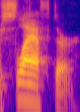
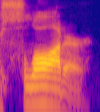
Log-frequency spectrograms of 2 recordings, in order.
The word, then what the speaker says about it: Slaughter: hurt Mr Slaughter and it's not pronounced Mr slafter I thought it was Mr slafter but it's Mr Slaughter Slaughter is different than slafter anyway once that continuity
